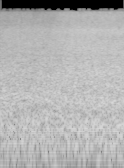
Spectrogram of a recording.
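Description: Loud, steady roar of rushing water at Hogenakkal Falls, a dense broadband wash with no breaks and no voices.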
